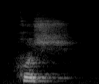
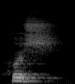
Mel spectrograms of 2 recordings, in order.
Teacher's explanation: خے پیش خو، واو معدولہ، شین ساکن، خوش۔ معدولہ جب بھی واو ہوتا ہے تو اس کی آواز نہیں آئے گی، یعنی یہ انگریزی کے حروف کی طرح سائلنٹ ہوگا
